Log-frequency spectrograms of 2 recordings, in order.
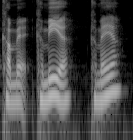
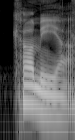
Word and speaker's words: Kamiya: I don't know exactly what it is, but yeah, Hideki Kamiya. How do you say it? – I think it's Kamiya. – Kamiya. That's right.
